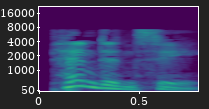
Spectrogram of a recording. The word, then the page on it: pendency: British English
